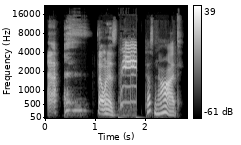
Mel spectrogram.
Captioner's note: meow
